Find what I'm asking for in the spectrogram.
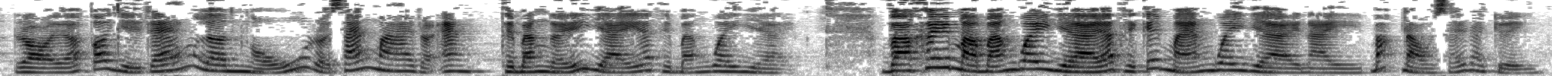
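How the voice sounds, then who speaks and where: Woman, ghost story narrator, talks straight to listeners, fairly high voice, very lively intonation. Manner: dramatic, addresses listeners directly.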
